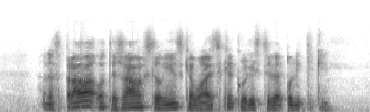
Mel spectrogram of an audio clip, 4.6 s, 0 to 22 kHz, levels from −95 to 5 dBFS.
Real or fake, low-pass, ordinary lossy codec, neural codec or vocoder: fake; 14.4 kHz; AAC, 32 kbps; codec, 32 kHz, 1.9 kbps, SNAC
